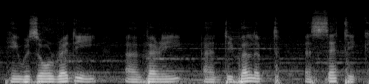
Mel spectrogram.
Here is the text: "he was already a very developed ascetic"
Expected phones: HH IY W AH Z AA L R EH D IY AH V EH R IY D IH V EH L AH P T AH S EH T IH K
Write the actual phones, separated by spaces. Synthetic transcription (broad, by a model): HH IY W AH Z AA L R EH D IY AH V EH R IY D IH V EH L AH P T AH S EH T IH K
